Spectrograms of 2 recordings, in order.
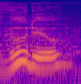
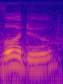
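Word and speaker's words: vodou: And at this time, I didn't have any understanding for the religion of what's termed as voodoo, you know, preferably pronounced vaudou, you know.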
